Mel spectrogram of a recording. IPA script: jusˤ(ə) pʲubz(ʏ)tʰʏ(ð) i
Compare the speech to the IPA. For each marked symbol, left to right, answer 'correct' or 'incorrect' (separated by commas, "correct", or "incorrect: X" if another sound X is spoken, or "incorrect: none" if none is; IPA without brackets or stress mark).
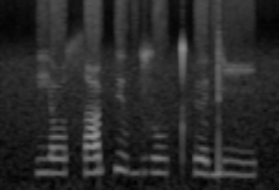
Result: correct, incorrect: u, incorrect: d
